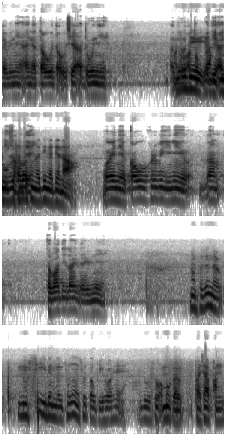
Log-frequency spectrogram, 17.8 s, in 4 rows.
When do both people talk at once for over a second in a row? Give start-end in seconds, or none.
3.4-5.0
